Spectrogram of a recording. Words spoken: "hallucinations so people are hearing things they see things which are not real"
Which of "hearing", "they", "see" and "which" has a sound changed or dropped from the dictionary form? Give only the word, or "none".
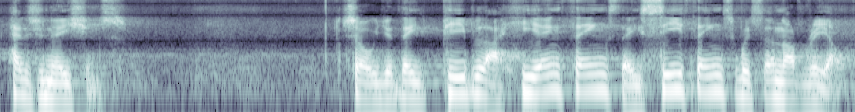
none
